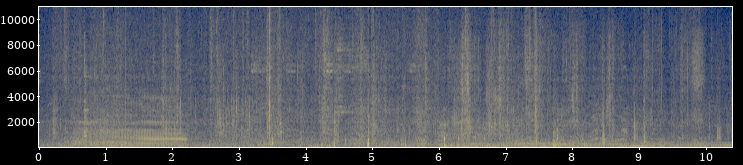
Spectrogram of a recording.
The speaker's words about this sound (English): Product of the hundreds of cows to our right.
